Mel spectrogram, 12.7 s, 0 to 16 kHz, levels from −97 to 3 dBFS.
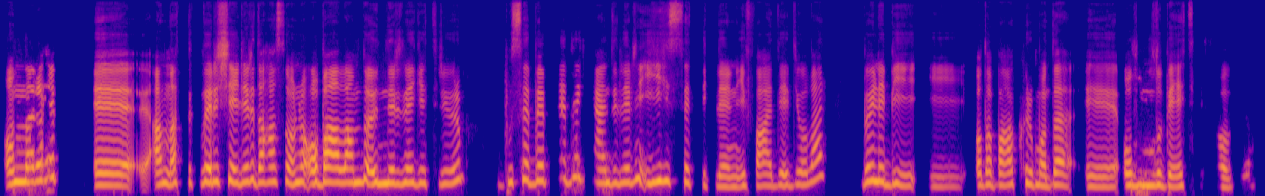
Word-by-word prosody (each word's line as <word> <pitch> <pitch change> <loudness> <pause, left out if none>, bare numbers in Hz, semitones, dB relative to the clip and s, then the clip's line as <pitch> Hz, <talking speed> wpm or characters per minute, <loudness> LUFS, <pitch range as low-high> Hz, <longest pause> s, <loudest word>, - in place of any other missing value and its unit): onlara 275 +4 +5
hep, 360 - -1 0.4
eee, 215 -2 +4
ııı, - - -4
anlattıkları 255 +4 +2
şeyleri 275 +1 +1
daha 265 +1 +1
sonra 270 0 +1
o 245 +3 +3
bağlamda 265 +1 +5
önlerine 250 +1 +4
getiriyorum. 250 +4 -4 0.3
Bu 265 +6 -5
sebeple 295 +3 -2
de 360 -3 -4
kendilerini 255 +5 -1
iyi 265 +4 +3
hissettiklerini 210 -10 -4
ifade 205 0 -3
ediyorlar. 230 - -4 0.4
Böyle 280 -3 +2
bir, 210 -6 -4
iii, 185 -1 -15
o 215 +1 -2
da 230 -2 -3
bağ 215 +1 +1
kurmada, 220 -1 -1
eee, 185 -1 -4
olumlu 215 -1 +1
bir 200 - 0
etkisi 210 +2 -8
oluyor. 185 +3 -9
240 Hz, 150 wpm, -24 LUFS, 210-270 Hz, 0.4 s, onlara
